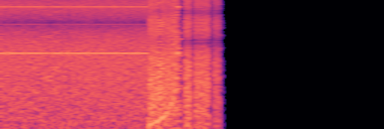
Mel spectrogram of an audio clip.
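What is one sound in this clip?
An electronic explosion crashes loudly.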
